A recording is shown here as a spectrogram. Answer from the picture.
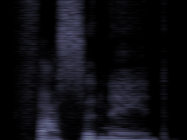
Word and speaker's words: fascinate: So in these cases, the C is present in the spelling for historical reasons, but it's not pronounced. So this rule helps streamline your pronunciation for these common words. So let's practice saying these words aloud, making sure that C stays silent.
